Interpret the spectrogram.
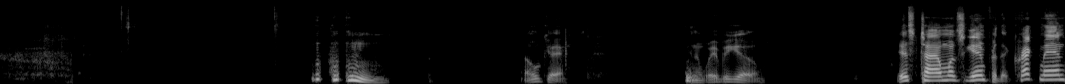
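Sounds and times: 
person sipping water: 0.1 - 1.0
slurp: 0.1 - 1.0
speech: 3.1 - 3.9, 5.2 - 5.8, 6.8 - 7.7, 9.0 - 10.6.

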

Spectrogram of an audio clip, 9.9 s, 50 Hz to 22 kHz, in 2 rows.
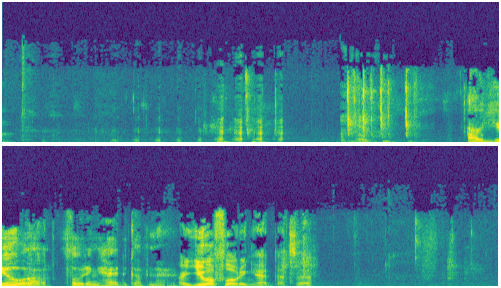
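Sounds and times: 
laughter: 0.4 - 2.9
speech: 1.3 - 2.9, 4.7 - 8.2
loud typing on a computer keyboard: 3.4 - 4.2.

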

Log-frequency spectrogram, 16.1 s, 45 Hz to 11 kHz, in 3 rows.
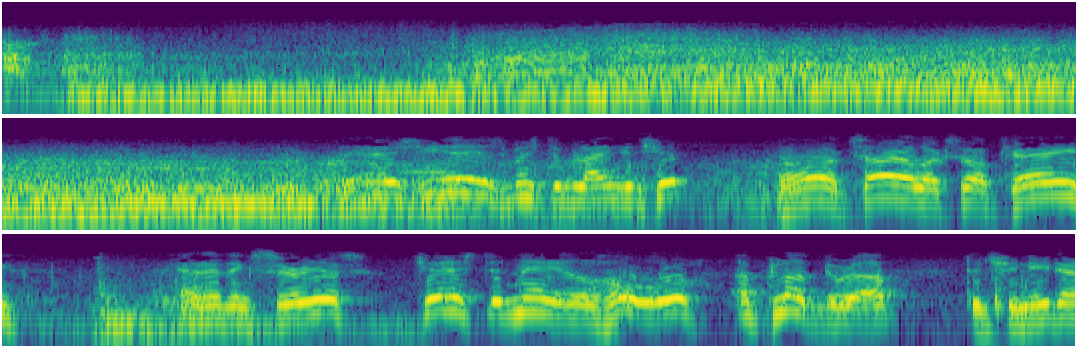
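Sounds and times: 
car engine rumbling while backing out of a shop: 0.0 - 8.4, 11.0 - 13.5
speech: 8.0 - 16.0.

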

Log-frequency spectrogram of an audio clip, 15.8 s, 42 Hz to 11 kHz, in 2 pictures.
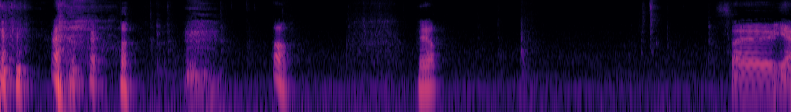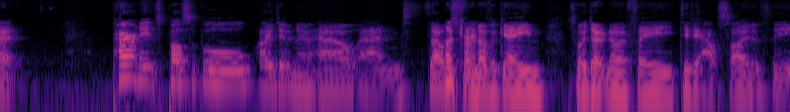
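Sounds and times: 
speech: 0.0 - 1.4, 4.2 - 4.5, 7.3 - 8.2, 9.1 - 15.7
typing on a computer keyboard: 6.4 - 6.7.

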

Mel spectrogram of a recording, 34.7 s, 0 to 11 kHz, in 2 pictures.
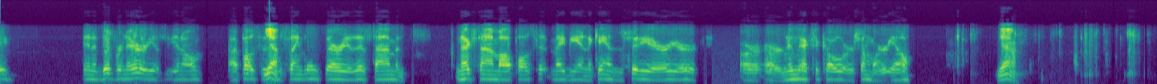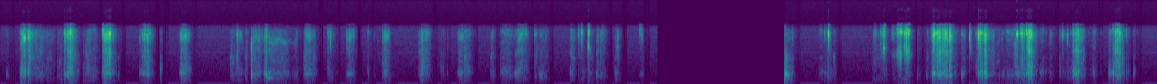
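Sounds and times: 
speech: 0.0 - 0.2, 1.2 - 10.5, 11.1 - 13.7, 15.0 - 15.4
crunching food while eating supper: 14.2 - 14.7, 15.3 - 26.7, 29.6 - 34.5.

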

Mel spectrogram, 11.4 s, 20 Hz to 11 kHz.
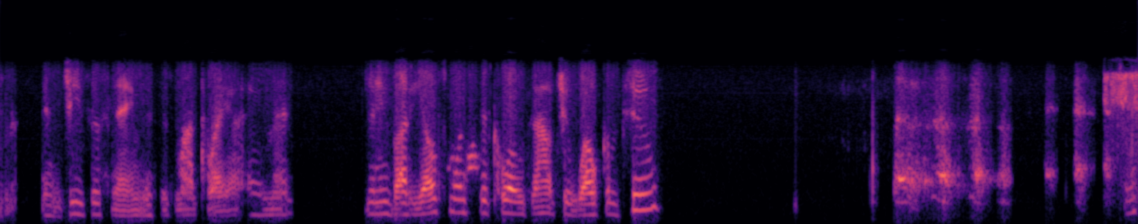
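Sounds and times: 
speech: 0.6 - 3.0, 3.6 - 6.7
mother with a cold coughing at home: 9.0 - 11.3.

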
